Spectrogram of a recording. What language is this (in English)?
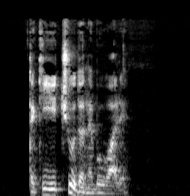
Ukrainian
